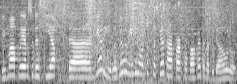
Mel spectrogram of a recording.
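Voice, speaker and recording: A woman giving casual, brisk analytic color commentary on an esports match. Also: sits high, background noise.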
